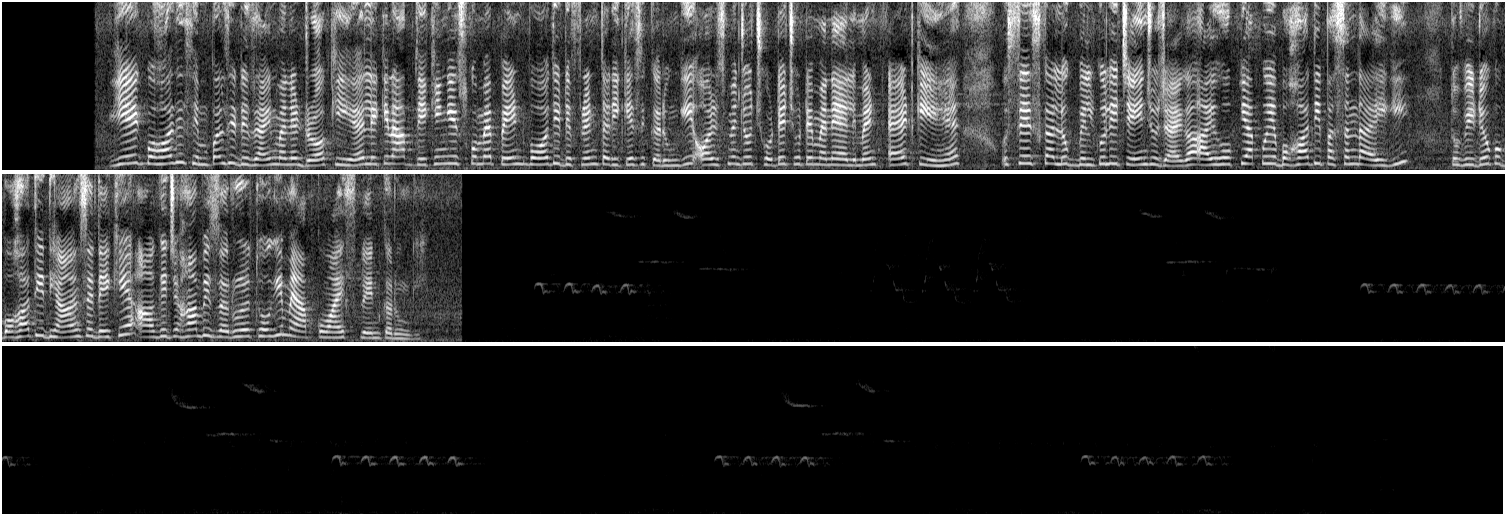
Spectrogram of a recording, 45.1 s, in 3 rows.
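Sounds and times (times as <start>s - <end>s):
faint low background noise: 1.0s - 44.0s
faint bird trills and chirps: 19.7s - 44.0s.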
